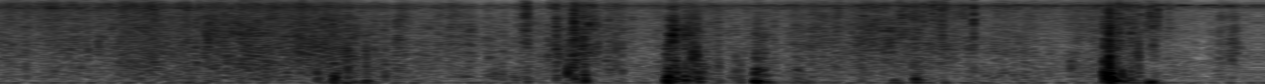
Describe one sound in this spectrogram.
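Dry leaves and stalks rustle and crackle as someone pushes through dense grass.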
